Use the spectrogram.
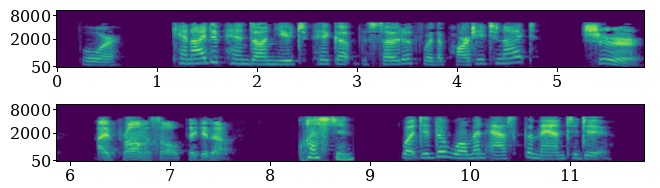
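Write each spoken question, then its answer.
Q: What did the woman ask the man to do?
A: Pick up the soda for the party tonight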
